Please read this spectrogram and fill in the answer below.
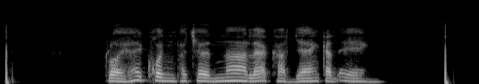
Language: Thai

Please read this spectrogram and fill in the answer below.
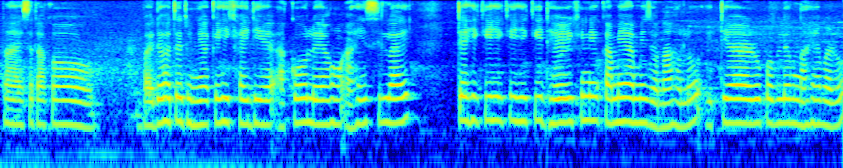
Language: Assamese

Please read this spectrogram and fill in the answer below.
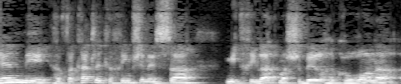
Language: Hebrew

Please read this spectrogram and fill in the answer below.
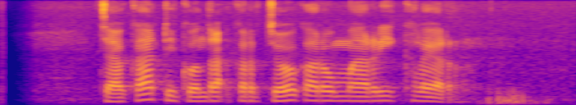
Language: Javanese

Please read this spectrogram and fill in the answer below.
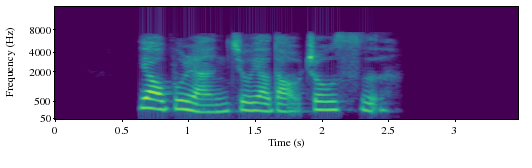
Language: Chinese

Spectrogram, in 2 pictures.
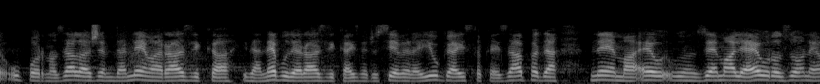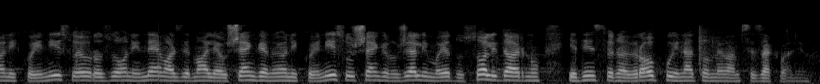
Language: Croatian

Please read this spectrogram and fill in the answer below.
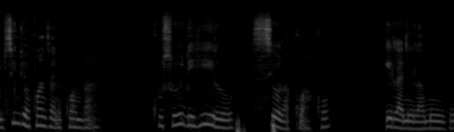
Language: Swahili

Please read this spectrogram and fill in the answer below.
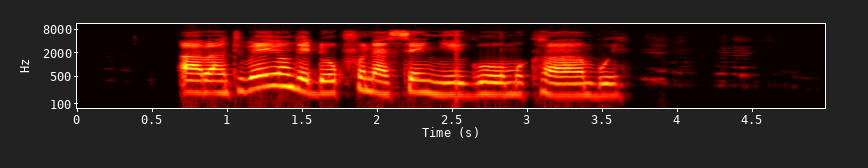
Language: Ganda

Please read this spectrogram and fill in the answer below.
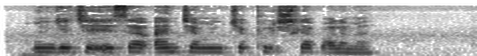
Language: Uzbek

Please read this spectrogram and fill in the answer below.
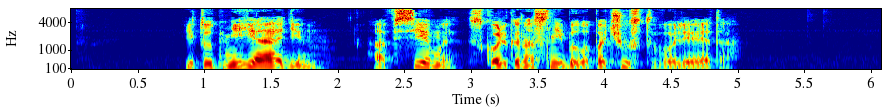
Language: Russian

